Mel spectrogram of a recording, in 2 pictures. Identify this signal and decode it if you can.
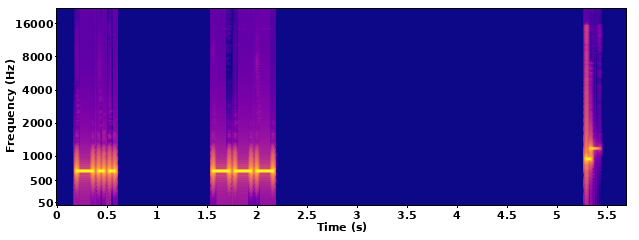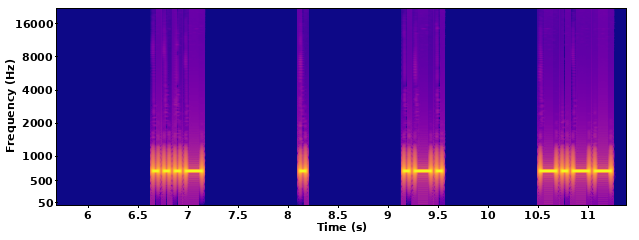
Morse code, heard as a keyed tone, about 22 wpm, spaced as for 8 wpm, 700 Hz. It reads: DO VERY
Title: 6x Character Spacing - Top 500 Words - 22wpm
